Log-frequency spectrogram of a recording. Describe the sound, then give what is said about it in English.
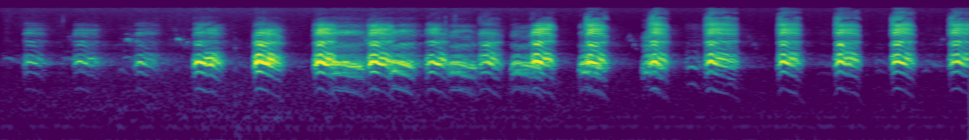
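An American crow caws repeatedly, a long series of clear, harsh calls in a steady rhythm, loud, with no one talking. “And then the American crow is very clear caw.”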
